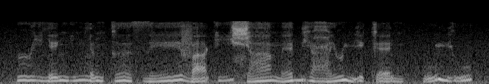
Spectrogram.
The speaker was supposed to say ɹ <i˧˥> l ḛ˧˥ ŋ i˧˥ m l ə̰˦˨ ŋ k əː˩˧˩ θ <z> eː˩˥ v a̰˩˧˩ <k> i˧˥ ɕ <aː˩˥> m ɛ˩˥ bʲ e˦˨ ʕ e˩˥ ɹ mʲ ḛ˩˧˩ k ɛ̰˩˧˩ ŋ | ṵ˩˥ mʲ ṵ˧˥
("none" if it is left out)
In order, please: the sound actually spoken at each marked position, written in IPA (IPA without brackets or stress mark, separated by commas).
i˦˨, ð, k, aː˩˥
